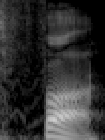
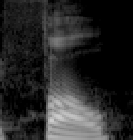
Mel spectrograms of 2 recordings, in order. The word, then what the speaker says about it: pho: It's fu. Let's put that. But I say it the North American way. Fo.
